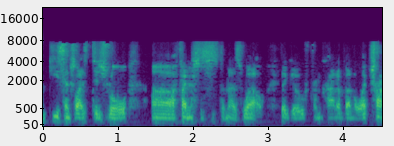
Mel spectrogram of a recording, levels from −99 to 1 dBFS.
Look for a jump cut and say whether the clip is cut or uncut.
cut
